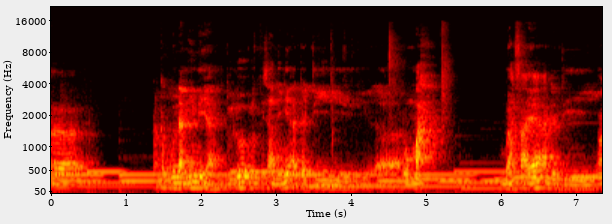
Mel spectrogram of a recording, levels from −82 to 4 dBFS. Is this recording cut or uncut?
uncut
